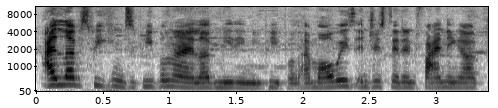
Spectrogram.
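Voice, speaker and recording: A young woman, born in Trinidad, chats brightly as a guest on an interview show. She talks at length in an upbeat, sociable way, with a voice of middling pitch and quick laughs between answers. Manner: upbeat, talkative, laughs easily. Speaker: entrepreneur guest. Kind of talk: casual interview chat.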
